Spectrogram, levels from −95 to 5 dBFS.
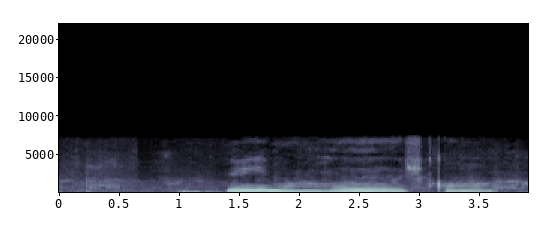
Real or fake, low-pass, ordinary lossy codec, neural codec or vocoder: fake; 7.2 kHz; none; codec, 16 kHz, 2 kbps, FreqCodec, larger model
